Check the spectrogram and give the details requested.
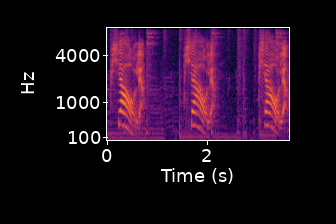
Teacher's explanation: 漂亮 漂亮 漂亮 So when you're pronouncing it, you're really stressing the first word that has one of the 4 basic tones. You're stressing piāo, and this liang with the neutral tone is just like a little tail that follows behind it.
